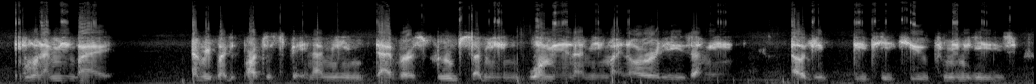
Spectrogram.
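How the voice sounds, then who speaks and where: With noticeable background noise behind, a speaker with an American accent keeps a moderate pace and very even loudness. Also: man. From US Northeast, Cambridge/Boston area. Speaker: podcast host, cannabis entrepreneur. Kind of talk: monologue interview answers. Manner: frequent fillers, um and you know.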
